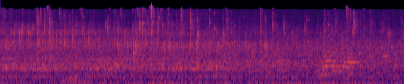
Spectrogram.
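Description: Chapli kababs deep-frying in hot oil in a pan: a steady sizzle with dense, fine crackling.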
